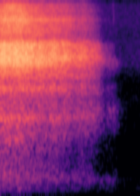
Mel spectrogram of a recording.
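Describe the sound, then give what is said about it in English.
A single long breath blown out through the mouth, a soft airy hiss that fades away over about a second and a half. “Breathe a breath in. Go ahead and blow that breath out.”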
